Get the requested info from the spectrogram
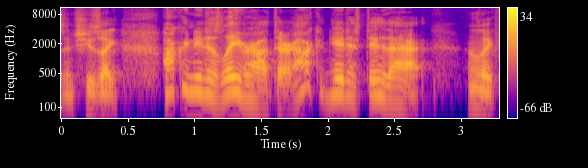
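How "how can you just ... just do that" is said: high-pitched imitation of an upset mother; mock yelling. Carol berating the men who stopped searching, mock yell. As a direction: mimic her complaint, pitched well up without shouting. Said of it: "literally only yelling at the person".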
